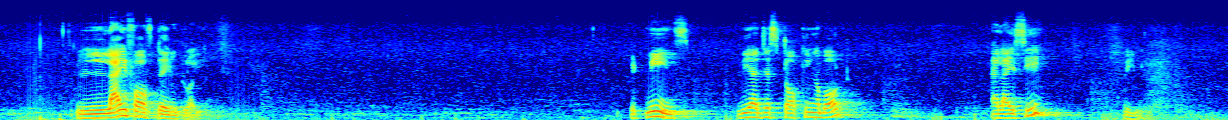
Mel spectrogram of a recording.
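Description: A man speaks in bursts, explaining calmly.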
